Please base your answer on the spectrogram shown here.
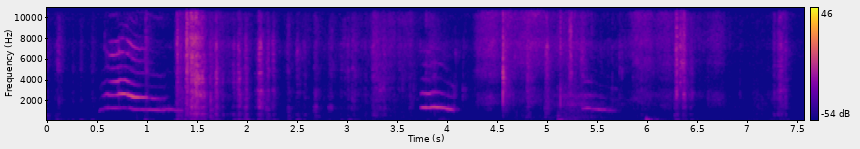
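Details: Kitten in a box giving three separate meows, the first long and wavering, between thumps and rustling handling noises indoors.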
